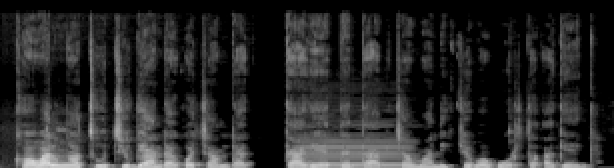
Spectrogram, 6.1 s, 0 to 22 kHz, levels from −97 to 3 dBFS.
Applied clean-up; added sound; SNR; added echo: classical method Wiener filter.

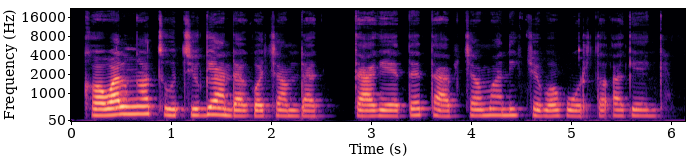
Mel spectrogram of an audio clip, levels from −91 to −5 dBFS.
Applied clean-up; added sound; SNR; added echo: neural mask model Resemble Enhance denoiser.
